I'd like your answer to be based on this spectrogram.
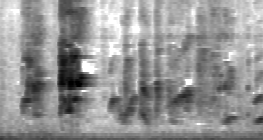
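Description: A pair of albino split blue opaline pet birds chirp in short, high tweets, with one louder burst standing out against a soft background murmur.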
